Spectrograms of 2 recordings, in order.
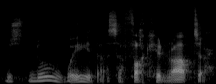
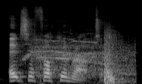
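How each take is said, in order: First: Barely breathing it, sure it can't be real; hushed disbelief. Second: Punchy reveal. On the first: Pretend. Explorer whispering to himself at the rustle, hushed. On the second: Acted. Narrator confirming the raptor to viewers, punchy. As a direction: slam the reveal home. Reveal after hushed denial.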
